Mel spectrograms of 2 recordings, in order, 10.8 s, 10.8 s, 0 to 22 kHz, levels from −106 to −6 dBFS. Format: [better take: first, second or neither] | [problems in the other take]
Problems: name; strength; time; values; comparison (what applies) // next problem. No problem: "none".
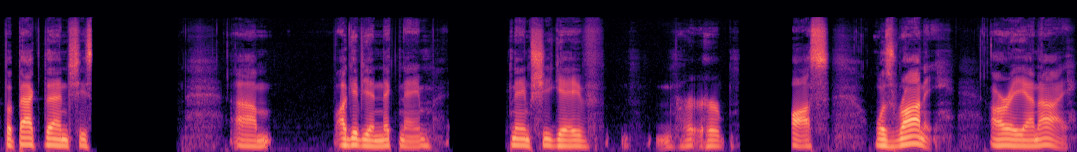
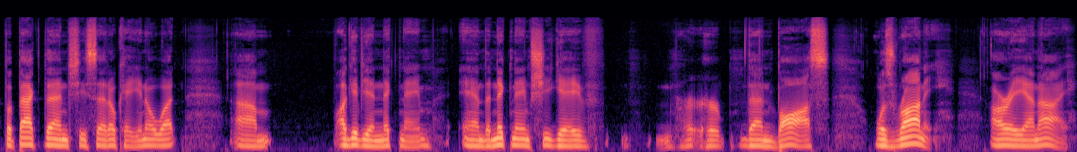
second | audio cutting out; at 1 s for 1 s, at 4.5 s for 0.5 s and at 7.5 s for 0.5 s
